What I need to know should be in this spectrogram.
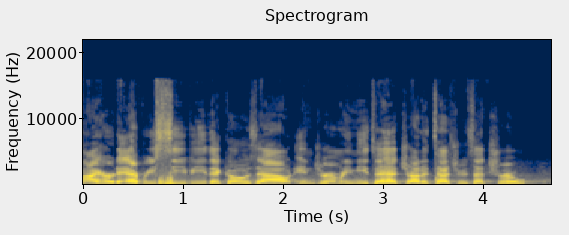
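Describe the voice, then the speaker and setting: A man with an American accent talks at a fairly quick pace in a high pitch with ordinary pitch variation, with noticeable background noise behind him. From New York. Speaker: headshot photographer. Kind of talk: interview at trade fair stage. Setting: stage with audience at trade fair.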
